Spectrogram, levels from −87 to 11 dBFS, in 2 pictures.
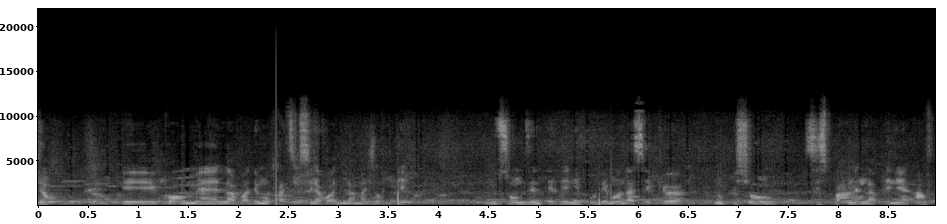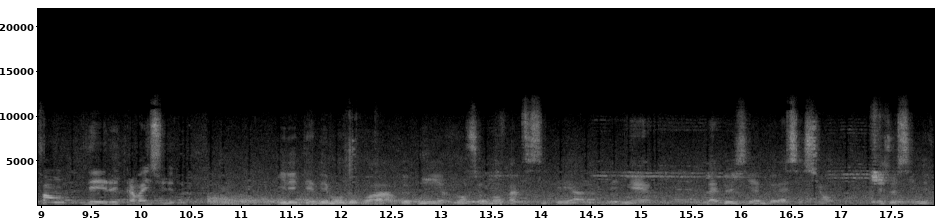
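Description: The audio has five loud pops. They fall at 2.38 to 2.40 s, 3.60 to 3.62 s, 5.61 to 5.75 s and 13.59 to 13.61 s. The third is a double pop. Each pop stands well clear of the sound, around 20 dB above it, though the last is softer at roughly 10 dB. The sound continues underneath. A likely cause is a brief voltage spike from a plug, switch, static or driver glitch.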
